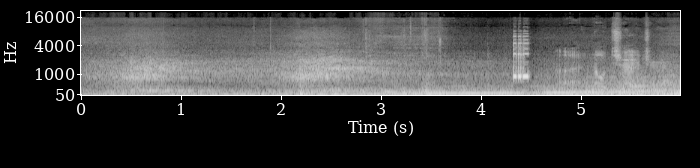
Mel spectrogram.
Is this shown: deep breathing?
no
